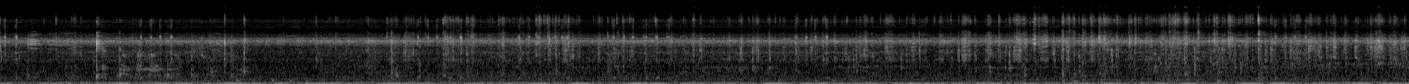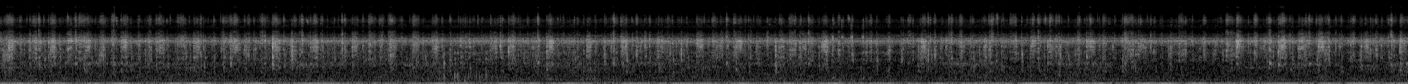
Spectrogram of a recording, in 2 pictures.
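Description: Highland streaked tenrecs running in plastic exercise wheels: a continuous fast patter of small feet with the clicking rattle of the spinning wheels, busier after about ten seconds. A steady high whine runs beneath.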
